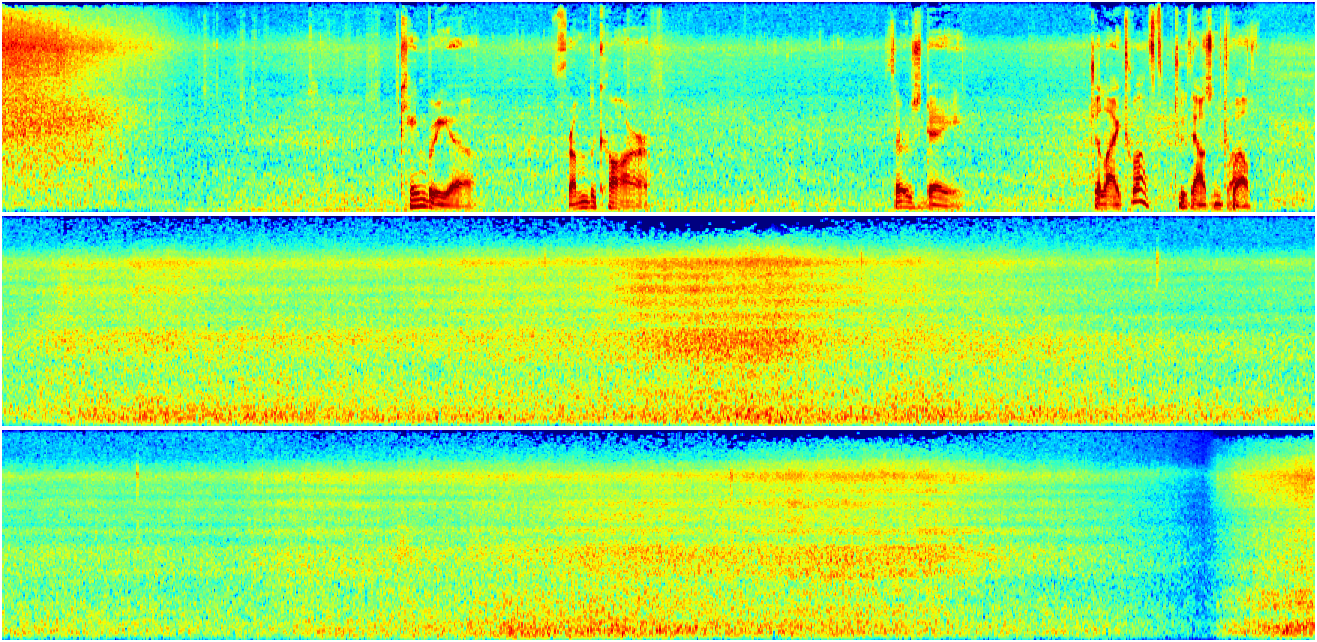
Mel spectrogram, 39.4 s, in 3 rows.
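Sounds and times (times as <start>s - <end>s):
ocean waves on a beach: 0.0s - 39.3s
speech: 4.0s - 4.9s, 5.6s - 6.7s, 8.9s - 9.7s, 10.9s - 12.6s.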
